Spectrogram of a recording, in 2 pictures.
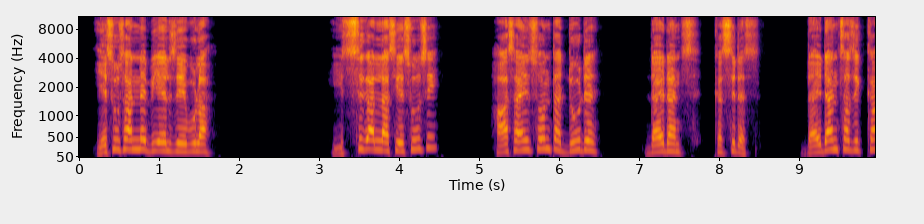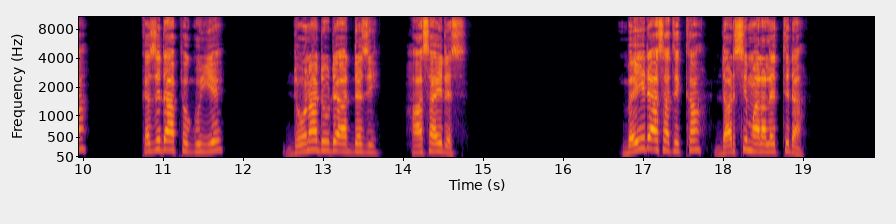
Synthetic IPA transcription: jɛsuːs̬ɐnːɛbɪeːlzeːbʊlɐ | ɪsːɪɡɐlːɐsjɛsuːsɪ | haːsɐjɪnsɔnt̪ːɐd̪uːd̪ɛ | d̪ɐjd̪ɐnt͡s | kɛsːɪd̪ɛs | d̪ɐjd̪ɐnt͡sːɐzɪkːɐ | kɛzɪd̪aːpːɛɡʊjːɛ | d̪o̞ːnɐd̪uːd̪ɛɐd̪ːɛzɪ | haːsɐjɪd̪ɛs | bɛjɪd̪ɐːsɐt̪ɪkːɐd̪ɐɾsɪmɐlɐlɛt̪ːɪd̪ɐ

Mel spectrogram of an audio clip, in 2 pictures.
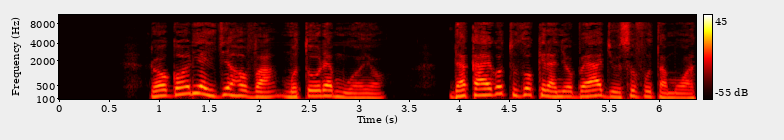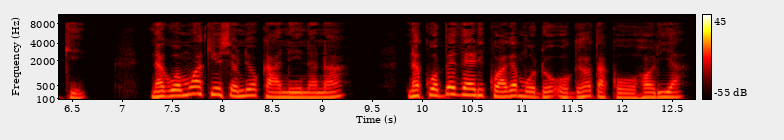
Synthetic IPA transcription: ɾɔːɡɔɾiaid͡ʒɛɦɔvamotoːɾɛmwɔjɔ | dakaeɣotuðokeɾaɲoːmbajad͡ʒusufutamwake | naɣwɔmwakioɕjɔneokaːneːnana | nakwɔbɛðɛɾikwaɣɛmoːndoʔːŋɡehɔtakoɦɔɾia

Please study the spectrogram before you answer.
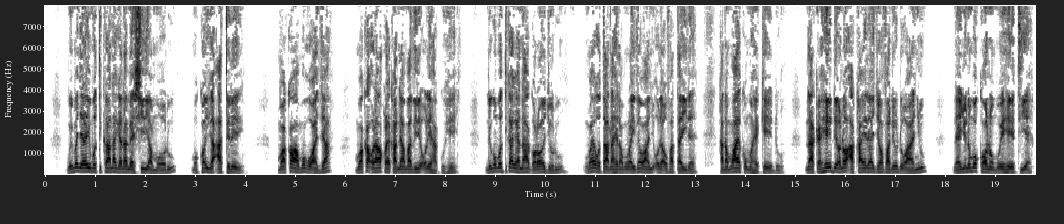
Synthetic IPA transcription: mwemɛɲɛɾɛimotikanaɣeanamɛʃiɾiamɔɾu | mokɔiɣa̰ʔateɾe | mwakawamoɣoad͡ʒa | mwakaoɾeaɔkoɾɛkaneamaðiɾeʔoɾeɦakuɦe | neɣwɔmot̬ikaɣɛnaɡɔɾɔd͡ʒoɾu | mwɛɣotanaheɾamoɾaiðɛwaɲṵʔoɾeaofataiɾɛ | kanamwaekomoɦɛkeːdo | nakɛɦeːndejɔnɔʔakaeɾɛd͡ʒɛhɔvaneodowaɲu | naiɲwenemokɔnɔmoeɦetiɛ

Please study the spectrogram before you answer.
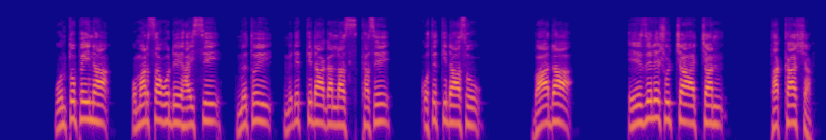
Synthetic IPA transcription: wɔnt̪ːɔpːɛjnɐ | ɔmɐɾsɐwɔd̪ɛɦɐjsːɪ | mɛt̪ɔj | mɛɗɛt̪ːɪd̪aːɡɐlːɐskɐsɛ | kʼɔt̪ɛt̪ːɪd̪aːsɔ | baːd̪ɐ | eːzɛlɛʃʊt͡ʃːaːt͡ʃːɐn | t̪ɐkːaːʃːɐ̰

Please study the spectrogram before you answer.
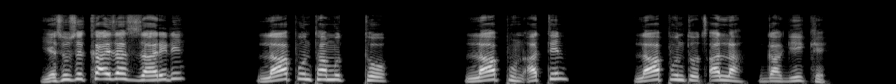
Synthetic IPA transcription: jɛs̬uːs̬ɪkːɐɪzɐs̬zaːɾɪd̪ɪ | laːpːʊnt̪ɐmʊt̪ːoː | laːpːʊnʔɐt̪ːiːn | laːpːʊnt̪ːɔt͡sʼɐlːɐɡɐɡiːkːḛ

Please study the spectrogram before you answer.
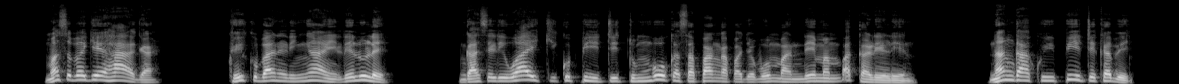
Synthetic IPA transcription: masɔbaɡɛɦaɡa | kwiːkubaniliŋailɛlulɛ | ŋɡasiliwaikikupititum̩bukasapaŋɡapaɟɔbɔmban̩dɛmam̩bakalɛlɛnu | naŋɡakwipitikabɛ

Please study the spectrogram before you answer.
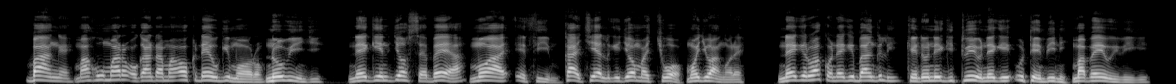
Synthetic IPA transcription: baŋɛmaɦʊmaɾɔɡandamaɔkdɛuɡɪmɔɾɔnowiɲd͡ʒi | nɛɡɪnd͡ʒɔsɛbɛamɔaet̪imkaːt͡ʃɪɛlɡɪd͡ʒɔmat͡ʃwɔmɔd͡ʒwaŋɔ̰ɾɛ | nɛɡɪɾwakɔnɛɡɪbaŋɡlikendoneɡitwejoneɡɪʔotembinimabɛɔiwiɡi

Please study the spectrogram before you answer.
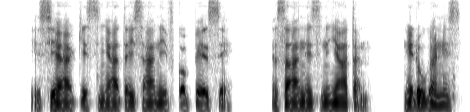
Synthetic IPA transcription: ʔɪ̰sɪjaːkʼɪsɲaːt̪ɐɪsaːniːfkʼɔpʼːe̞ːsːɛ̰ | ʔɪsaːnɪsnɪɲaːt̪ɐ̰nː | ɪᶑʊɡɐnɪs

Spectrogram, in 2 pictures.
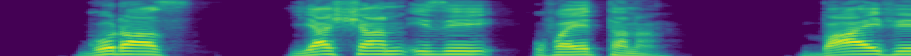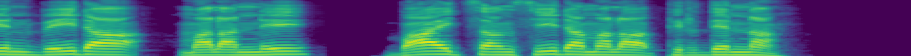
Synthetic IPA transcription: ɡɔd̪aːs | jɐʃːɐnɪzɪ | ʊfɐjɛt̪ːɐnɐ̰ | bɐːjfeːnbɛɪd̪ɐ | mɐlɐnːɛ | bɐːjt͡sːɐnsiːd̪ɐmɐlɐpɪɾd̪ɛnːɐ

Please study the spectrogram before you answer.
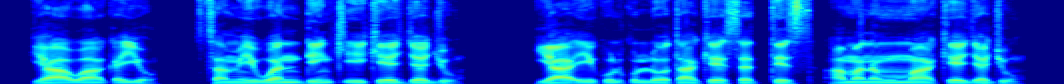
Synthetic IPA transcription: jaːwaːkʼɐjːɔ | sɐmiːwɐnd̪ɪŋkʼiːke̞ːd͡ʒɐd͡ʒʊ | jaːʔiːkʼʊlkʼʊlːoːt̪aːke̞ːsːɐt̪ːɪs | ɐ̰mɐnɐmʊmːaːke̞ːd͡ʒɐd͡ʒʊ

